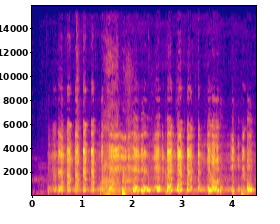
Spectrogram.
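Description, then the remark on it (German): A novelty toy foot, child-sized at about shoe size 28, giggles after being tickled and keeps on long after the tickling stopped, in a steady run of rapid, bouncy laugh bursts that carry on for several seconds, fairly loud, with no one speaking over it. “Aber du hast doch jetzt schon lange aufgehört zu kitzeln und das Gerät kichert immer noch.”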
